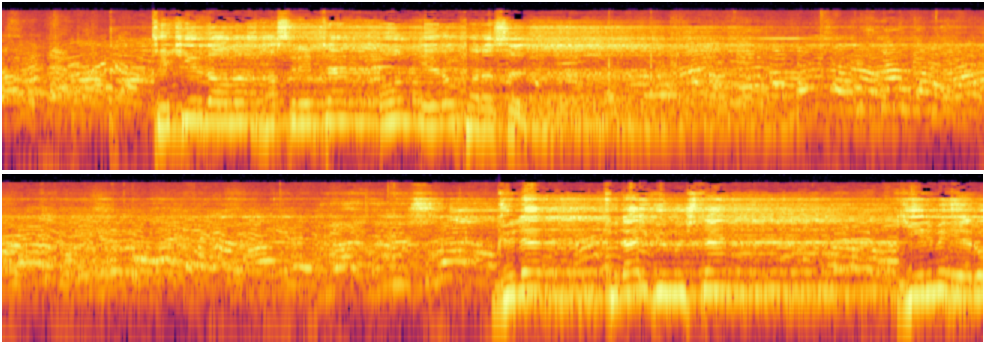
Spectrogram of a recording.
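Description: Music blares from large loudspeakers.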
